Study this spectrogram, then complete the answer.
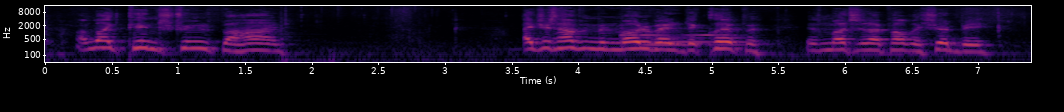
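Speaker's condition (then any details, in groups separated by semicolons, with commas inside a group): Cerebral palsy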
